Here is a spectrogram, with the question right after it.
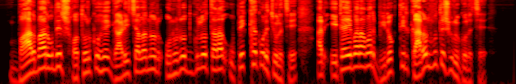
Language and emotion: Bengali, angry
